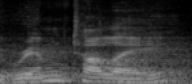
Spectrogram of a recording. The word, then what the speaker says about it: Rim Talay: of all I want to thank you for pronouncing the name correctly rim tal a is actually tie for by the sea okay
